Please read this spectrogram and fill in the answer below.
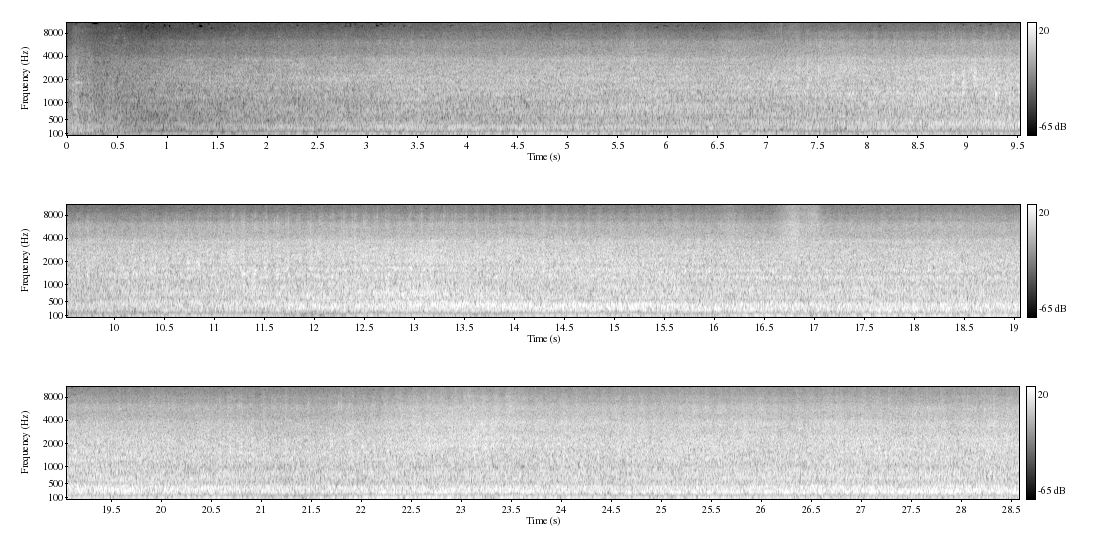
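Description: Ex-Burlington Northern GE diesel locomotives hauling a loaded ore train. Their engines run under load as they approach, growing steadily louder over the first dozen seconds, then staying loud as they pass.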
